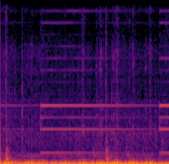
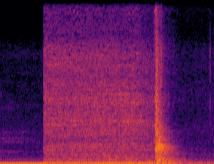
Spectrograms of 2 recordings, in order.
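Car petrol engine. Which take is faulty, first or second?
first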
